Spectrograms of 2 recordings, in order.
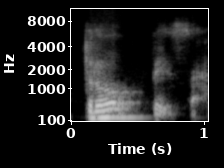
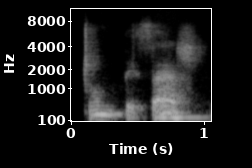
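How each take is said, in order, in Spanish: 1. No hay sonido m antes de la p. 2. Se añade un sonido m antes de la p. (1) "la palabra correcta es tropezar" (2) "aquí le aumenta la M"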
